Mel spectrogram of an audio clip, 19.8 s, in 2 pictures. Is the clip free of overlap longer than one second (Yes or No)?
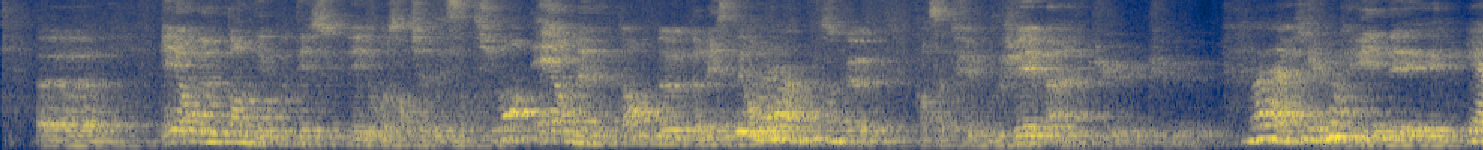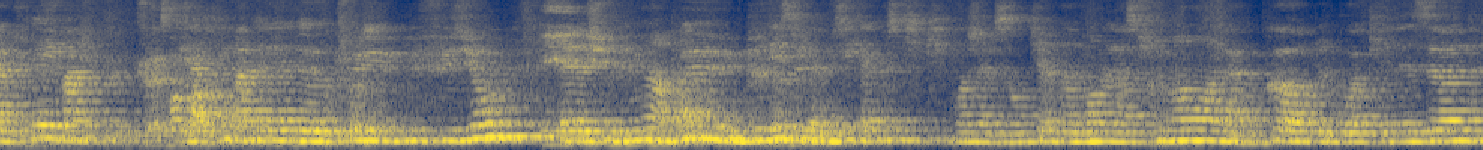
No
